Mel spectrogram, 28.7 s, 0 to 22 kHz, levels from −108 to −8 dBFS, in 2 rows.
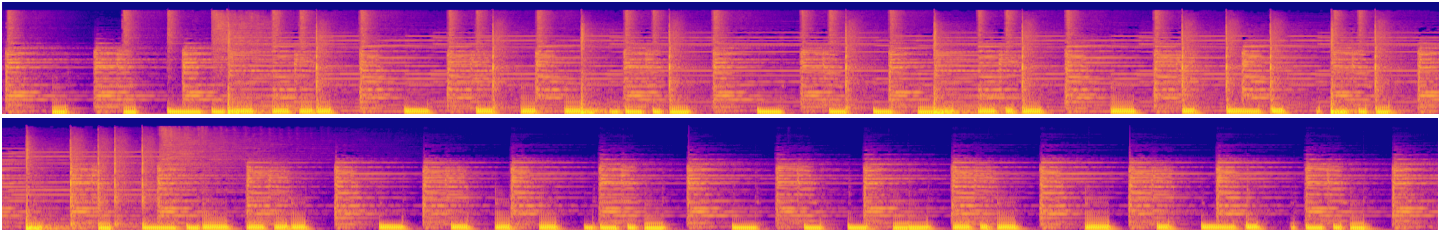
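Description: No technical faults can be heard anywhere in the recording.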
